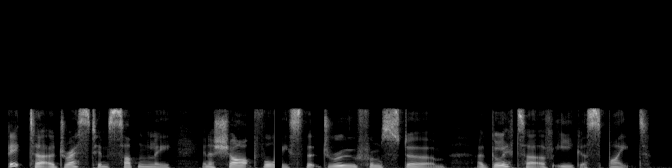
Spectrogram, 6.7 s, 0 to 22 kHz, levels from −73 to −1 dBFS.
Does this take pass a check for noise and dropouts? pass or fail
fail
